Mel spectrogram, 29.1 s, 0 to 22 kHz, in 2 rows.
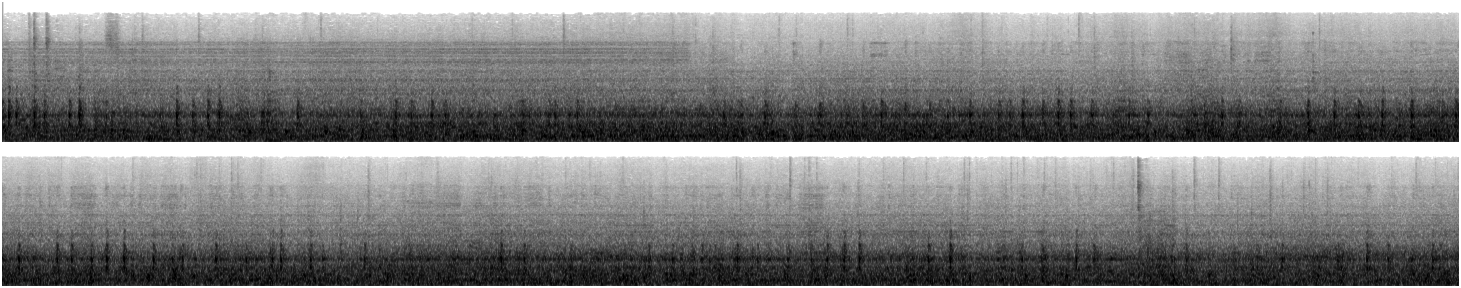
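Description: Interior ride noise of an SJ X55 (SJ 3000) electric multiple unit running at speed: a steady rumble of wheels on rail heard inside the passenger car.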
